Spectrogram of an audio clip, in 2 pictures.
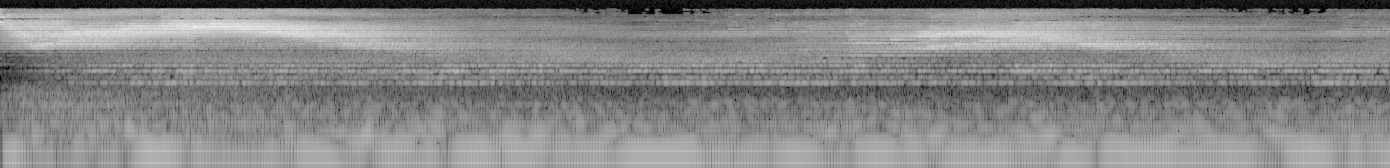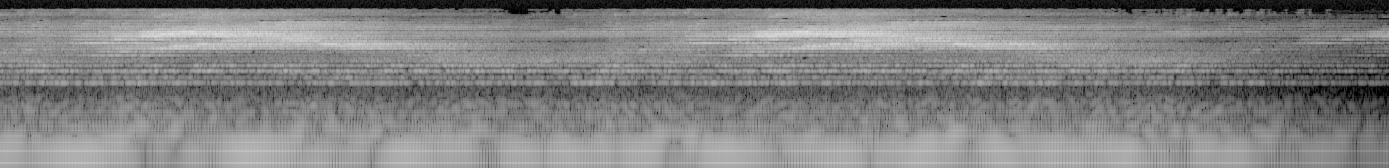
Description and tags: Live Krystal Cosmic Pads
